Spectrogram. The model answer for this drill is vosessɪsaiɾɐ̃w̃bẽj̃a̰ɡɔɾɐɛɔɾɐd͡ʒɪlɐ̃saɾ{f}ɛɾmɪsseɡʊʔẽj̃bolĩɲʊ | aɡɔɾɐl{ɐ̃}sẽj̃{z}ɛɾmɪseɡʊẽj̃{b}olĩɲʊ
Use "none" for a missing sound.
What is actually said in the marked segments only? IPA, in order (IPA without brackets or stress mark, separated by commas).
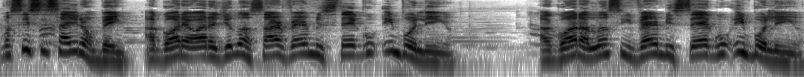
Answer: v, ɐ̃, v, b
